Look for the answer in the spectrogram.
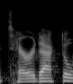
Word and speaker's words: pterodactyl: Please don't make it a silent P. Pterodactyl will not count.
